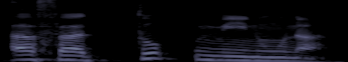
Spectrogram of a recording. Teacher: حمزہ ساکن ہے. شاباش. جھٹکے سے پڑھا جائے گا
